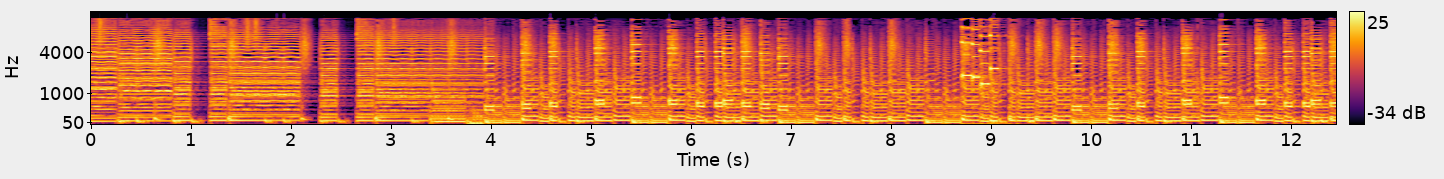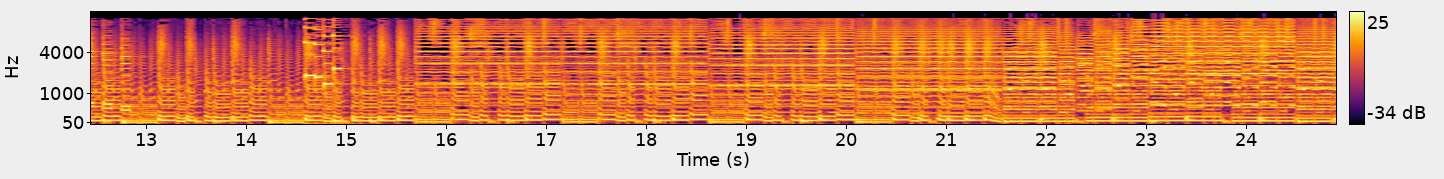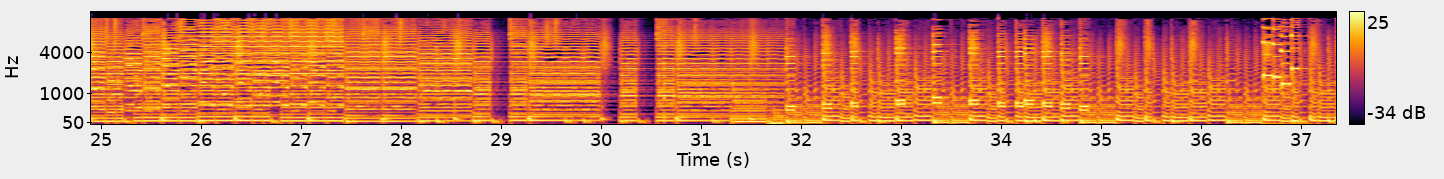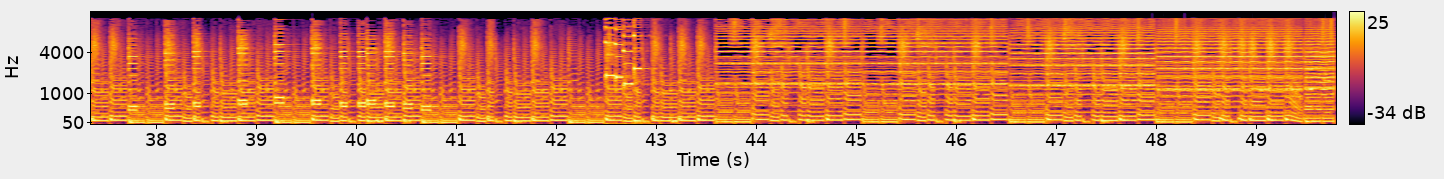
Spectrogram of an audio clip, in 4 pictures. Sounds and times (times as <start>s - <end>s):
Video game music: 0.0s - 49.8s.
